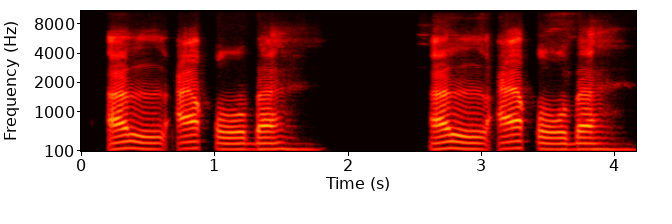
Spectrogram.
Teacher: Ainnya tipis. Qafnya tebal. Ba-nya tipis. Tak marbutonya jadi ha. Dan ha-nya mesti ngalir.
